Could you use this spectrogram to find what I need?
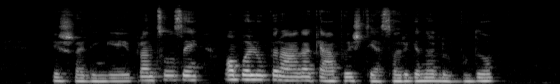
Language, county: Lithuanian, Šiauliai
